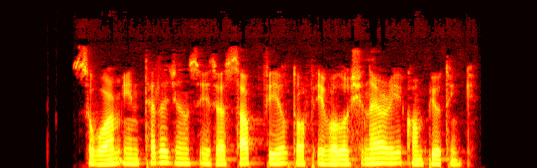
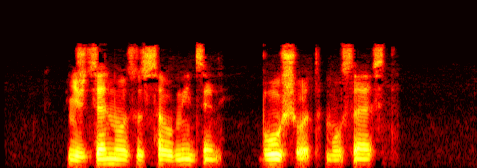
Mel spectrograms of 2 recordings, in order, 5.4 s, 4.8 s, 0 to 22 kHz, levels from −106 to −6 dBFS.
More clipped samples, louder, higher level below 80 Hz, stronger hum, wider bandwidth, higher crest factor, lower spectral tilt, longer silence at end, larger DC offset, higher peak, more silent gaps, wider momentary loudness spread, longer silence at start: neither; about the same, -23 LUFS vs -24 LUFS; first, -54 dBFS vs -68 dBFS; neither; about the same, 7.2 kHz vs 7.6 kHz; about the same, 22 dB vs 20 dB; first, -7.5 dB/octave vs -4 dB/octave; second, 0.65 s vs 0.95 s; neither; about the same, -2 dBFS vs -4 dBFS; neither; second, 6 LU vs 13 LU; about the same, 0.75 s vs 0.7 s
